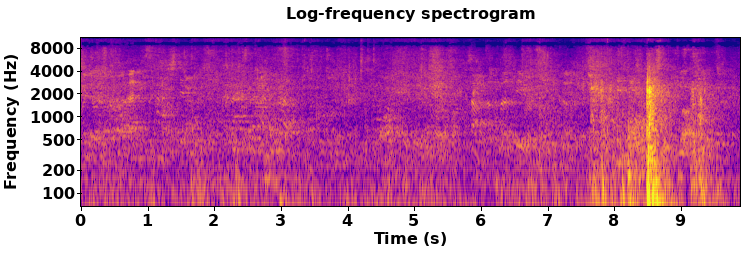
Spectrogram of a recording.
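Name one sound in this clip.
Bare feet thump softly on a padded floor.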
